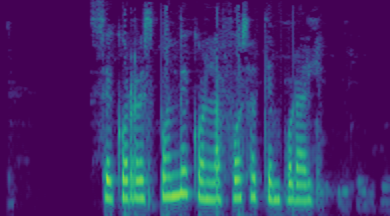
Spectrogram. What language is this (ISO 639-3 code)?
spa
